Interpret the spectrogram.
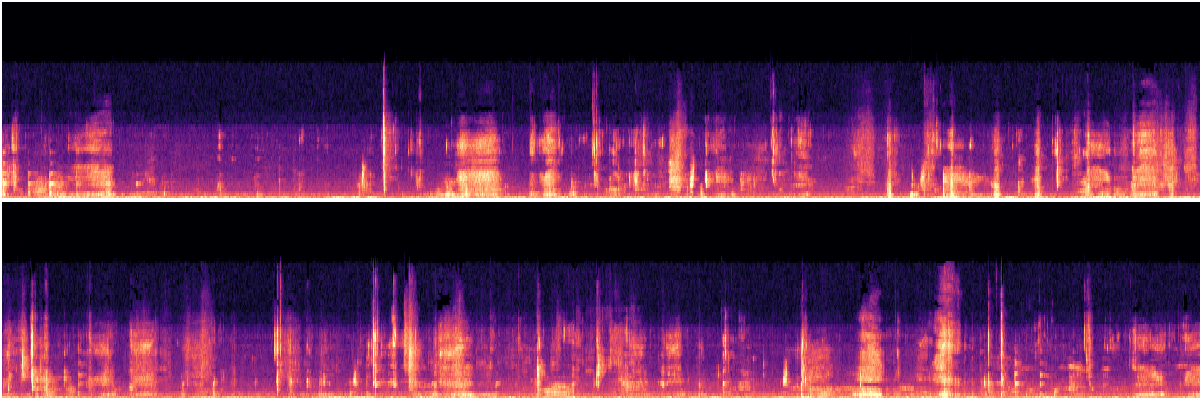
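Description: A person chewing a mouthful of black bean noodles and fried braised pork, with many irregular mouth clicks and smacks throughout.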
